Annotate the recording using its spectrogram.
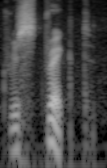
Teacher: an unstressed or weak syllable is followed by stressed or strong syllable like the word restrict overemphasized to make the point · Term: iambic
